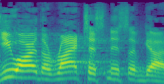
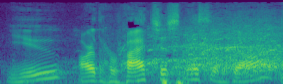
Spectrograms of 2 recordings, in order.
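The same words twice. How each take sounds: First: It is said boldly and with confidence. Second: It is said hesitantly and with fear. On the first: The speaker fully believes the statement. "I didn't say it that way" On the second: The speaker is afraid to claim the statement. "It was more like"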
